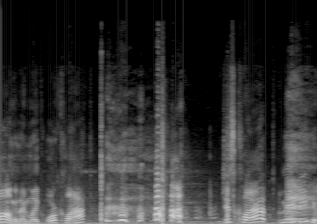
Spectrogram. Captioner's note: hands clapping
